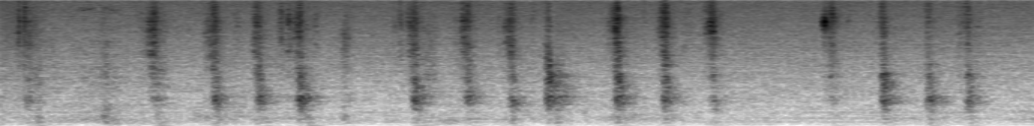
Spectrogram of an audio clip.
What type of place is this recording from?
kitchen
